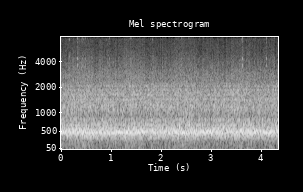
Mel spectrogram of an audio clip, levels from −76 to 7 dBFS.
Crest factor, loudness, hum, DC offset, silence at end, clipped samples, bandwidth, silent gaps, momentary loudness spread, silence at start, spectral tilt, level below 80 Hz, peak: 4 dB; -4 LUFS; none; under 0.1%; 0 s; under 0.1%; 8 kHz; none; 1 LU; 0 s; -4.5 dB/octave; -32 dBFS; 0 dBFS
